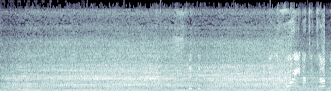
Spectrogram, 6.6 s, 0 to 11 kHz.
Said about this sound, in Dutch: Herkent u deze auto? Het is een model uit de vroege jaren 70. Hoor hem starten. Twee cilinder, luchtgekoeld, lijkt een beetje op een uh, De Chevaux, maar net ietsje zachter en vol automatisch. Hou je vast.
